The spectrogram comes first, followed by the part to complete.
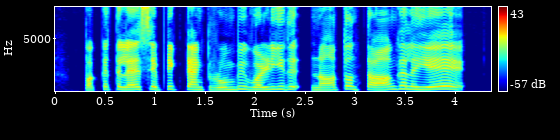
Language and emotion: Tamil, disgusted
